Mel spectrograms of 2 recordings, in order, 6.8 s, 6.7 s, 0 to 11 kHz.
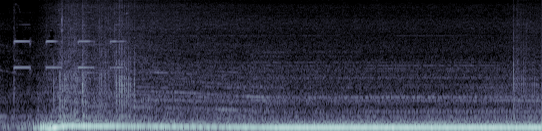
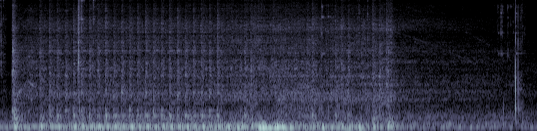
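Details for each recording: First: Mercedes-Benz C240 with a previous crank-no-start condition, just after fuel pump replacement. A couple of chimes, then the engine catches quickly and settles into a steady low rumble at good RPM; starts and idles normally. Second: Mercedes-Benz C240 crank no start, before fuel pump replacement: starter churns steadily about five seconds without catching, and there is no pump hum at key-on. Fuel pump not running.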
